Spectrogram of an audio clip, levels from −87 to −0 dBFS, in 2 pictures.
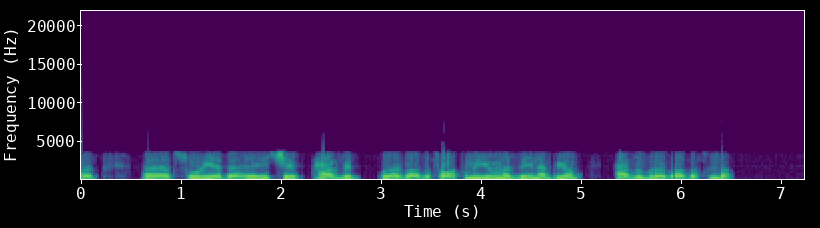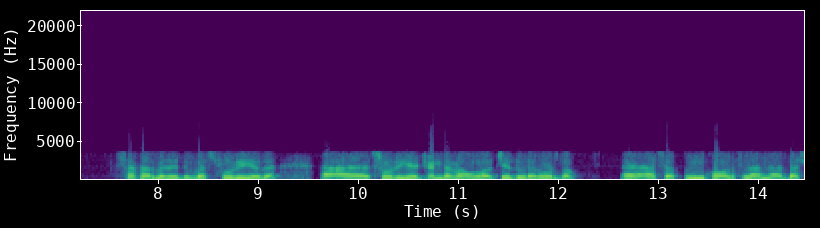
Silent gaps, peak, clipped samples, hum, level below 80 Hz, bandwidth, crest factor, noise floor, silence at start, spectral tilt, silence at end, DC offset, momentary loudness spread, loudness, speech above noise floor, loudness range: none; -10 dBFS; under 0.1%; none; -72 dBFS; 3.9 kHz; 14 dB; -76 dBFS; 0 s; -5 dB/octave; 0 s; under 0.1%; 6 LU; -24 LUFS; 53 dB; 3 LU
